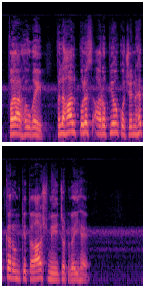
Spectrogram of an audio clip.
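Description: A man speaks with animation nearby.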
